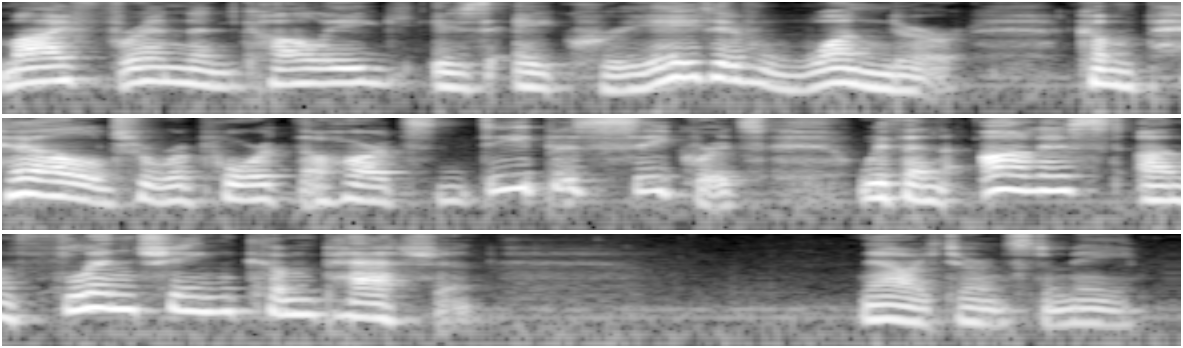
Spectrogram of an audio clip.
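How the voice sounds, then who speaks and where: A flamboyant actress of an audio drama, reading her diary aloud. Her delivery is very slow and measured, with florid, savored phrasing and a grand, rapturous temper. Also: very deep voice, exaggerated voice. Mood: reverent, fervent.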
